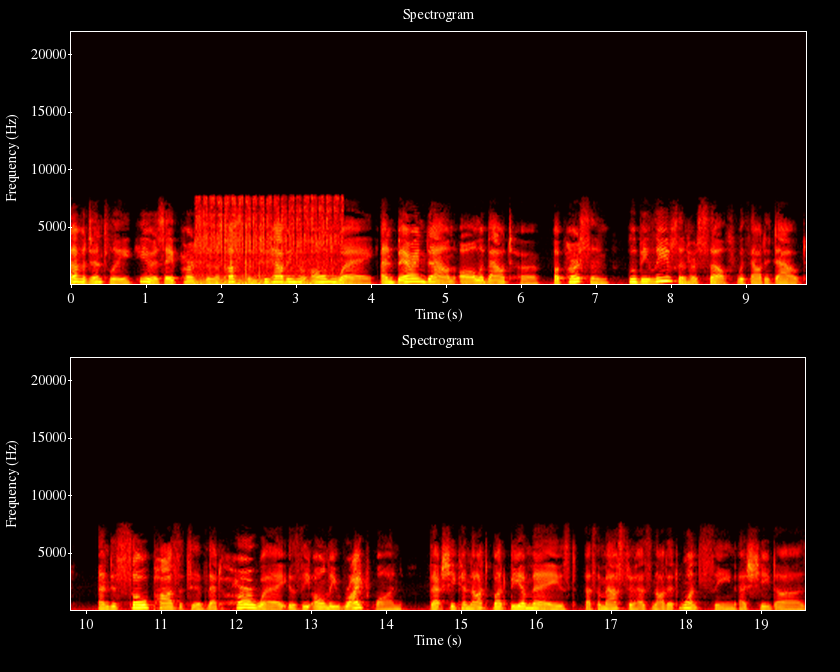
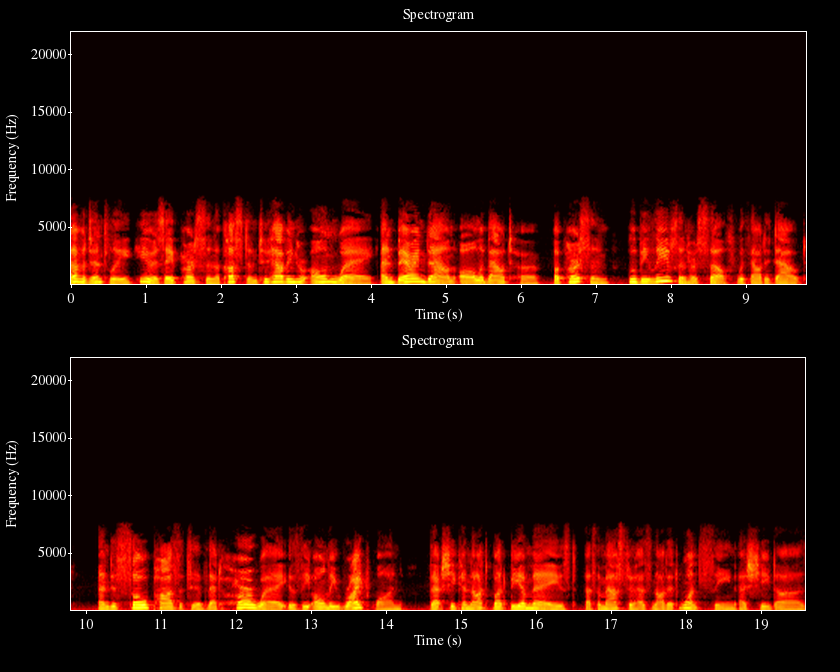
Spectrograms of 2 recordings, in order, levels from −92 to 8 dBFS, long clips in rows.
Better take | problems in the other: second | background sound (Writing); 3 dB below the speech

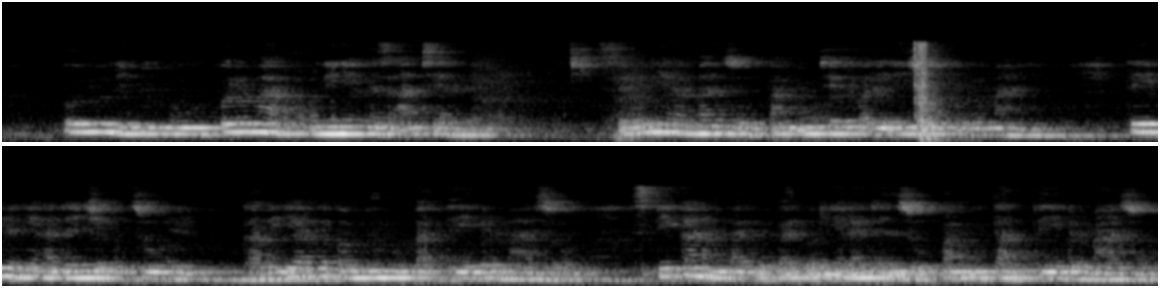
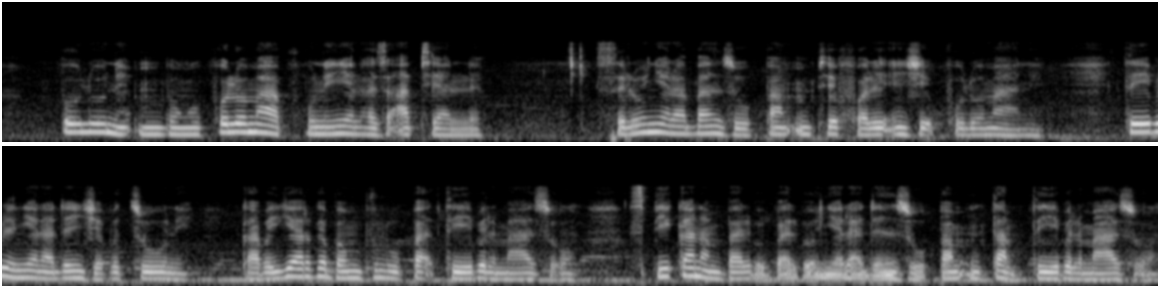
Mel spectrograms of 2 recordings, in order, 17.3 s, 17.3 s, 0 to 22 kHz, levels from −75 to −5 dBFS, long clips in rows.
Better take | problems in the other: second | background sound (Motor vehicle (road)); 20 dB below the speech // room echo; dies away in 1.1 s

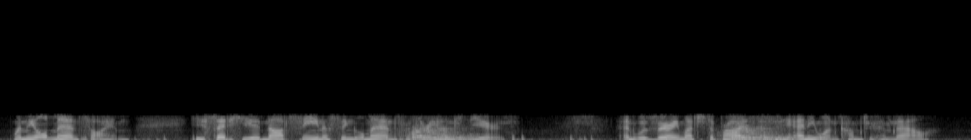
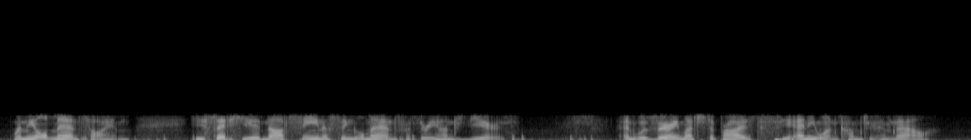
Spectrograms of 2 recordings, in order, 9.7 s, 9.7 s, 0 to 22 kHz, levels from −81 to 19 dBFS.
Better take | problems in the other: second | background sound (Growling); 4 dB below the speech

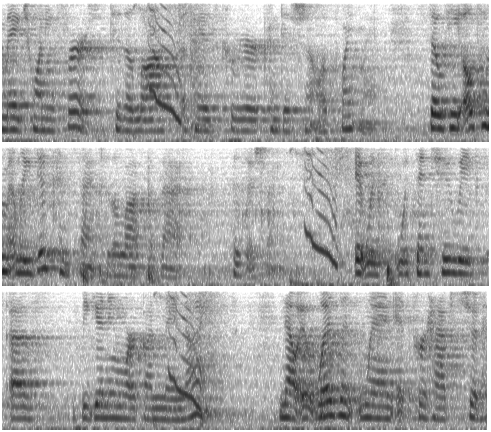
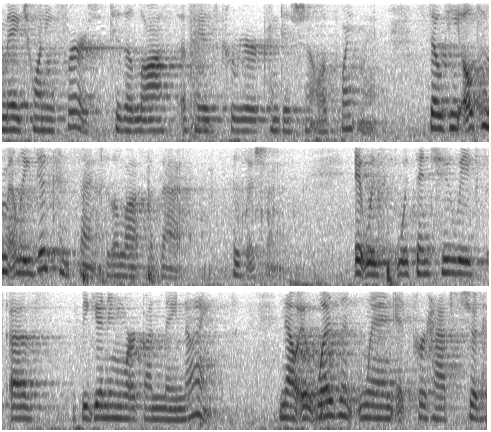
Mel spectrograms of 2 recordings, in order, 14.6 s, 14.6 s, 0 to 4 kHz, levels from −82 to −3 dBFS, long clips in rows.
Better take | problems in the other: second | background sound (Dog); 5 dB below the speech // room echo; dies away in 1.4 s

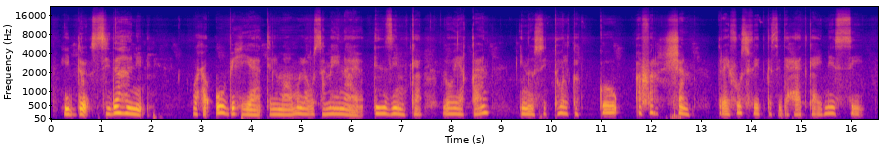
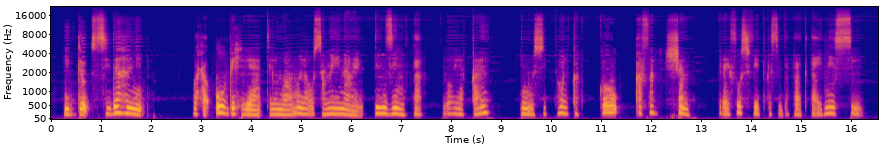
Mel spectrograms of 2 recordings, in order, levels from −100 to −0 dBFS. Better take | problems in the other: first | noise reduction (neural mask model DeepFilterNet 3)

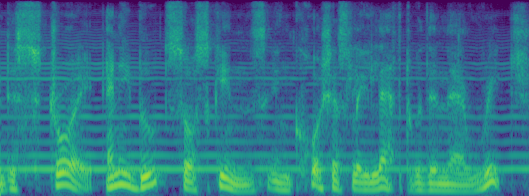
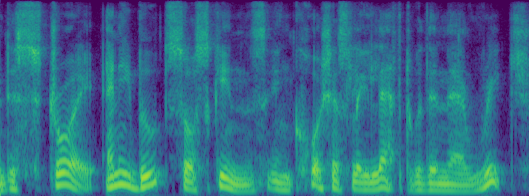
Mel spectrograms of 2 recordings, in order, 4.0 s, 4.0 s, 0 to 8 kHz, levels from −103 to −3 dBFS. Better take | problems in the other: second | background sound (Bowed string instrument); 12 dB below the speech

